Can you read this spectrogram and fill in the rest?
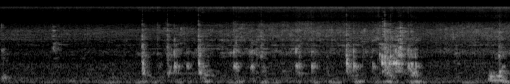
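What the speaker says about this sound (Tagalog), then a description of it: "Gisa ko muna yung onion. Tapos, lagyan natin yung ampalaya." Onion and bitter gourd (ampalaya) being sautéed in a small clay pot, with soft scraping and stirring clicks over a faint, steady sizzle, up close and without talk.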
